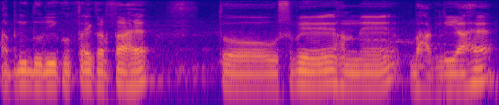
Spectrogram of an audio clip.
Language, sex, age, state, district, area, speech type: Hindi, male, 60+, Uttar Pradesh, Lucknow, rural, spontaneous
